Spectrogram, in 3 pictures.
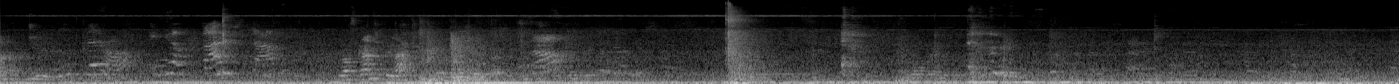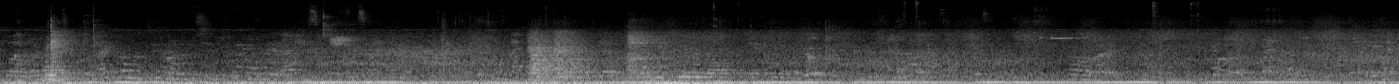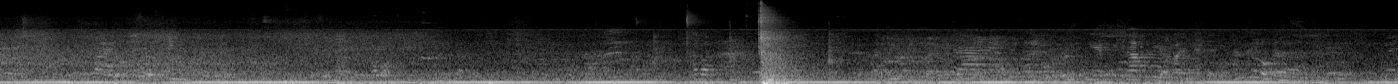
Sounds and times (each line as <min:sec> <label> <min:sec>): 0:00.0 hochfrequentige motorenbetrieb 0:39.1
